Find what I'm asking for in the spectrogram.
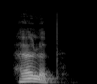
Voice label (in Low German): "höllep", kaevels platt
